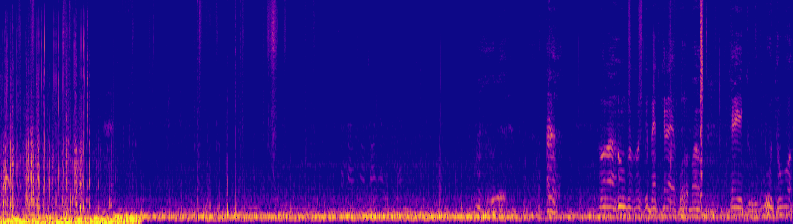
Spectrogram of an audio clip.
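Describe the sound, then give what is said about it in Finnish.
A steady low engine rumble fills a moving car's cabin, loudest in the first seconds before settling into a constant drone, with faint voices talking beneath it later on. “Voisiko tässä autossa nauhoittaa?”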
